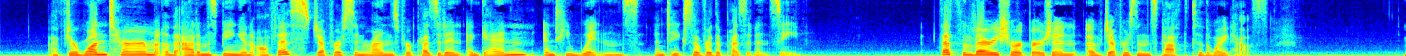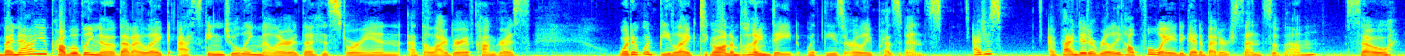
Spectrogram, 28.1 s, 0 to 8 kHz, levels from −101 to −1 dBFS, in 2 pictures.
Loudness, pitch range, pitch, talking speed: -25 LUFS, 175-220 Hz, 190 Hz, 175 wpm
